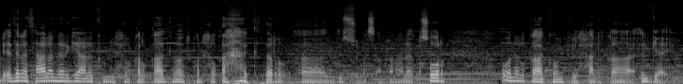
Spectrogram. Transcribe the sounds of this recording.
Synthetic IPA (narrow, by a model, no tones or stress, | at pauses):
bʔɪðlnat̪ʕaːlamnɪɾˤɡaʕaleːkʊmbɪlħalqɑlqɑːd̪ɪmawt̪ḁkuːnħalqɑakθɑɾˤd̪ʊʃʊ̰mʔasʔa̰lħuːnʕaleːqʊ̥sˤuːɾˤ | wnɪlqɑːkʊmfilħalqɑɪlɡa̰ːja̰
